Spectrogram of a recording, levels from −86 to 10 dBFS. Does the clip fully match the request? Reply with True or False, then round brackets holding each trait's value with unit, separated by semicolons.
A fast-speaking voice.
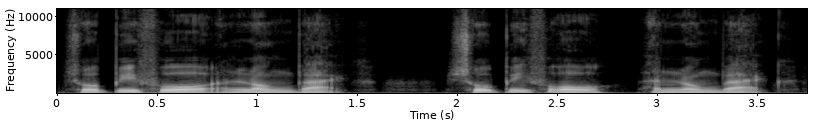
False (160 wpm)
